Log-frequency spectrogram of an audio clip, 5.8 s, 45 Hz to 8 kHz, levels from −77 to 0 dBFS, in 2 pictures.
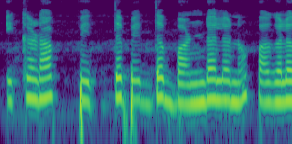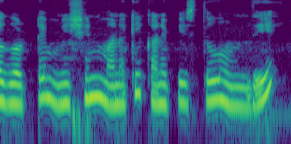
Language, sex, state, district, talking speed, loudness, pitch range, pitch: Telugu, female, Telangana, Mahabubabad, 80 wpm, -18 LUFS, 200-240 Hz, 215 Hz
